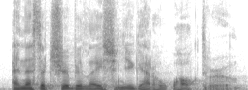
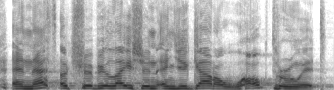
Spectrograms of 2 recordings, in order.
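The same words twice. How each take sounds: First: Low and soft, almost hushed; soft refrain. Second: Higher and fuller, building intensity; rising refrain. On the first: Pastor murmuring the tribulation refrain to the congregation. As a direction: lay the refrain down gently. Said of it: "repeated refrain, quiet take". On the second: Pastor building the tribulation refrain toward a climax. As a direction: drive the refrain home with force. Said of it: "repeated refrain, built up". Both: Shown as a demonstration.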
